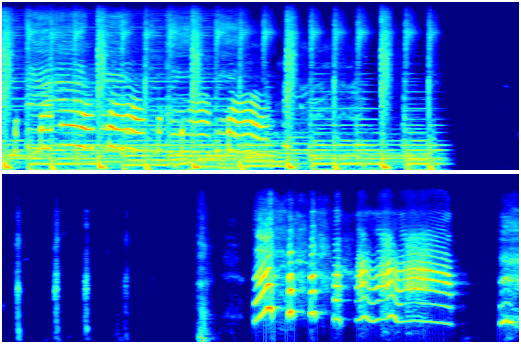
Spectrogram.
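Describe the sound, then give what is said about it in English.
A grandmother imitates a chicken, with high, warbling clucks and squawks near the end. They follow a long stretch of her voiced vocalizing and a quiet pause broken by a few faint clicks. “A grandma. Chicken. Now she sings a cappella. And then she's a chicken.”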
